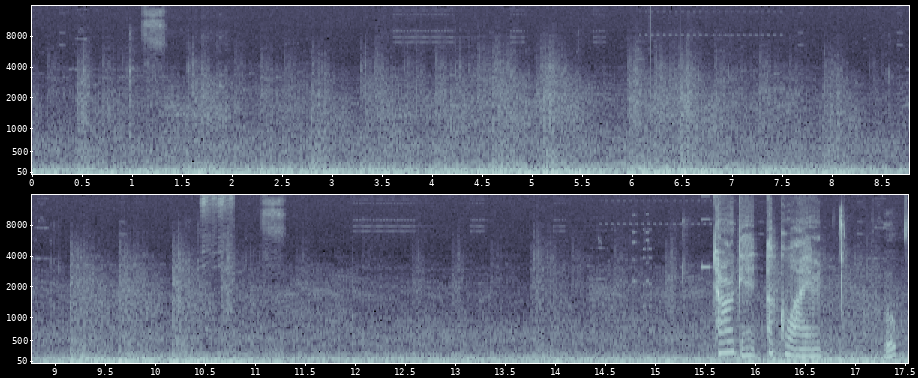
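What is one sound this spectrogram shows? Heavy metal footsteps thud in a steady rhythm.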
